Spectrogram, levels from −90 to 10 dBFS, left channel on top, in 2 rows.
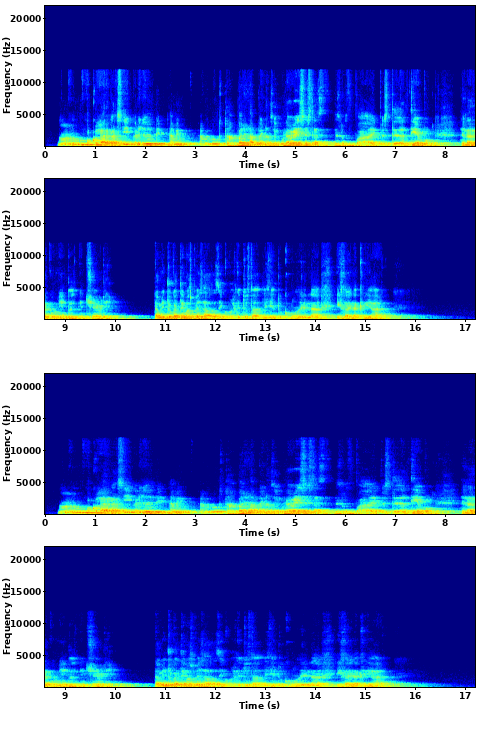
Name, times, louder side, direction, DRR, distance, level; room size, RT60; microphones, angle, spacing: voice 1, 0.2-8.0 8.3-9.9 10.8-15.4, left 1 dB, 70° left, 2 dB, 0.6 m, -19 dB
3.4 x 2.7 x 3.5 m, 1.5 s
head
